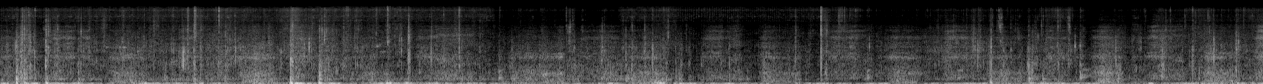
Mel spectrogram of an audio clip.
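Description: Mountain bike riding over rough dirt and rock singletrack: tyres rolling on the ground, with frequent sharp clicks and knocks as the bike rattles over rocks and roots.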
